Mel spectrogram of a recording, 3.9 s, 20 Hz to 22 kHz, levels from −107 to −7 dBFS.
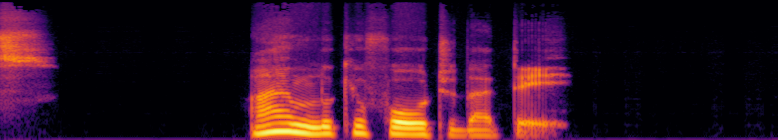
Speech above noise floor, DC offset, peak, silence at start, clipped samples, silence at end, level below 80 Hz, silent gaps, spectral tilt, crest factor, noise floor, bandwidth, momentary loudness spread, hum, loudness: over 71 dB; under 0.1%; -4 dBFS; 0 s; under 0.1%; 1.1 s; -74 dBFS; none; -6.5 dB/octave; 18 dB; under -90 dBFS; 14.5 kHz; 19 LU; none; -20 LUFS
